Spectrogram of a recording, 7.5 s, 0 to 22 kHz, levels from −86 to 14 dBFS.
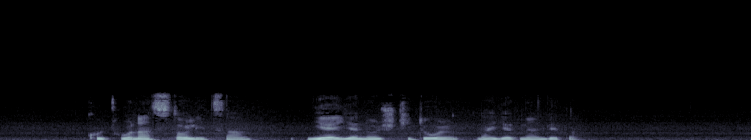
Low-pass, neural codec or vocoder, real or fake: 7.2 kHz; none; real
